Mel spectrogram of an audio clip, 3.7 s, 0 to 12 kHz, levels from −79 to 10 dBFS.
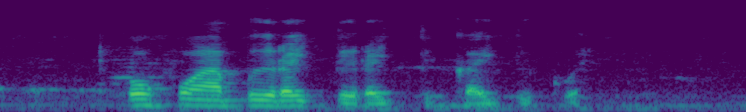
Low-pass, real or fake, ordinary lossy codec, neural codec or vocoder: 7.2 kHz; real; Opus, 32 kbps; none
